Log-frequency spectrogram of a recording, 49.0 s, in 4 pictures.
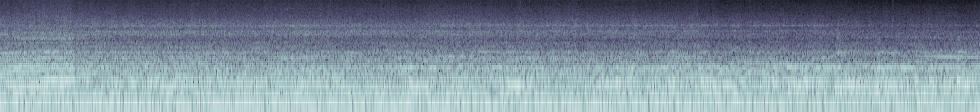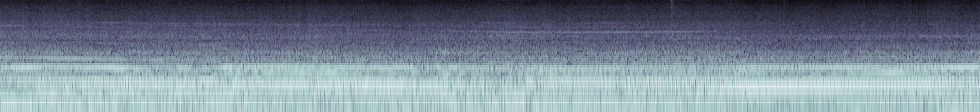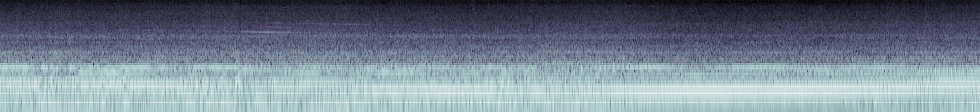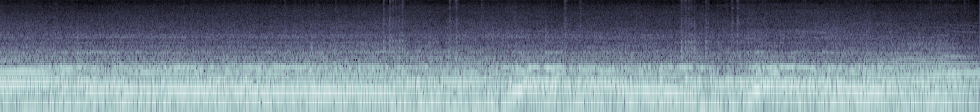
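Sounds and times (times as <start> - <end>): car engine cruising: 0.0 - 49.0.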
